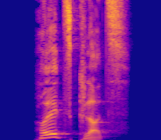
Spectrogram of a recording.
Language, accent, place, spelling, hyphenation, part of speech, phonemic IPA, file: German, Germany, Berlin, Holzklotz, Holz‧klotz, noun, /ˈhɔlt͡sˌklɔt͡s/, De-Holzklotz.ogg
- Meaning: wooden block, wooden log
